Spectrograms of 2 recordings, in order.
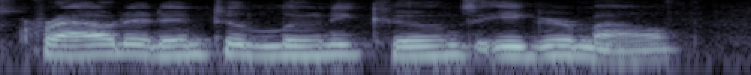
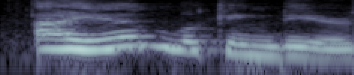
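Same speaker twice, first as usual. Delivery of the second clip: excited; 7 semitones higher, 4 dB louder than usual. A narrator's reading. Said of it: "as excited as her daughter".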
